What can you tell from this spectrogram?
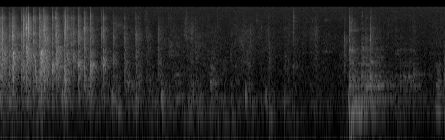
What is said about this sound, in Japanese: はい、拍手で迎えましょう。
